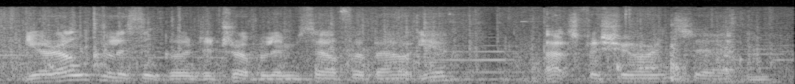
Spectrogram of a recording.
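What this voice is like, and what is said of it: Well-done Yorkshire accent. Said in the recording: “I love ... Yorkshire accent. ... She does it very well.”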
